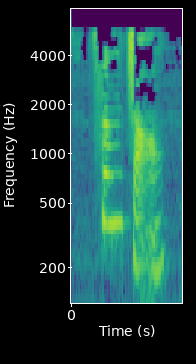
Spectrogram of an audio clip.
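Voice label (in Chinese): "增长", Mandarin Chinese; chinese-flashcards; hsk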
